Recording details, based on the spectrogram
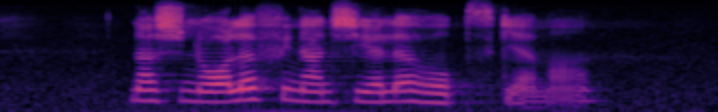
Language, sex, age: Afrikaans, female, 20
